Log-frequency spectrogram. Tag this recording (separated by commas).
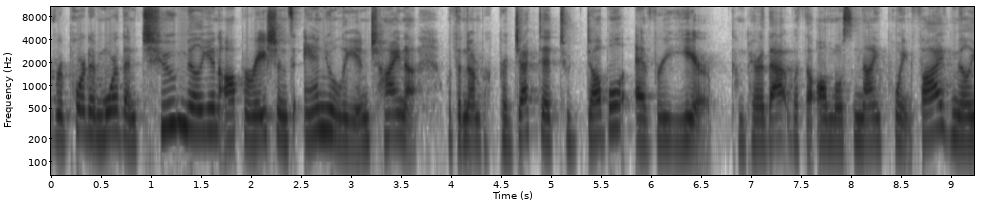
Speech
